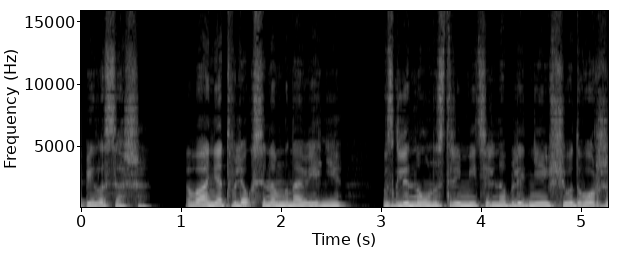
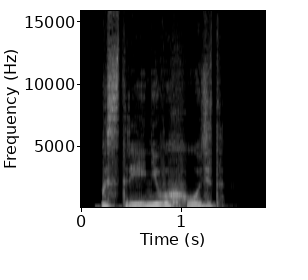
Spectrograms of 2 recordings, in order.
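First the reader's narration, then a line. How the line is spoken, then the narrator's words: Growled. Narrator (Russian): прорычал он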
